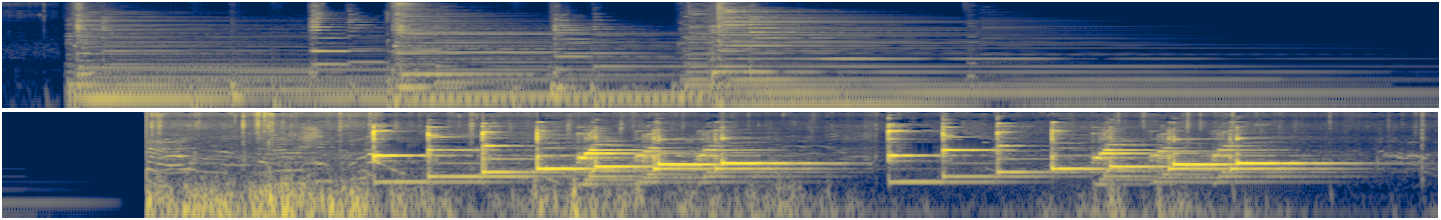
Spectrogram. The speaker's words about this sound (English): Shoot, the bell rang! You gotta hurry!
